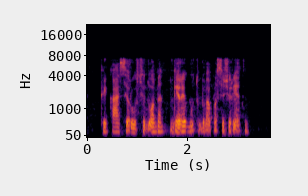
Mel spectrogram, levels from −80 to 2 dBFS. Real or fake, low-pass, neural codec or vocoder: fake; 7.2 kHz; vocoder, 22.05 kHz, 80 mel bands, HiFi-GAN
